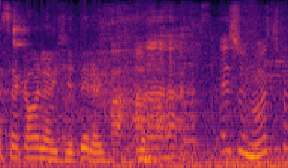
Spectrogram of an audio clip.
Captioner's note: laughs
